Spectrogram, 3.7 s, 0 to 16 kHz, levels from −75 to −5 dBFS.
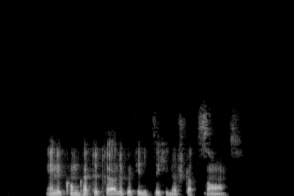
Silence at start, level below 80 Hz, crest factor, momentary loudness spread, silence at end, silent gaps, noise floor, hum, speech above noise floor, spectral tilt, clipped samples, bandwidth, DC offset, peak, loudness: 0.55 s; -60 dBFS; 22 dB; 6 LU; 0.7 s; none; -83 dBFS; none; 55 dB; -6 dB/octave; under 0.1%; 7.8 kHz; under 0.1%; -6 dBFS; -28 LUFS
